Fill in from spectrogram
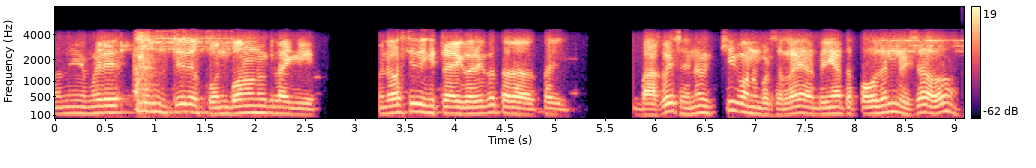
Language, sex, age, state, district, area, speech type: Nepali, male, 18-30, West Bengal, Kalimpong, rural, conversation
